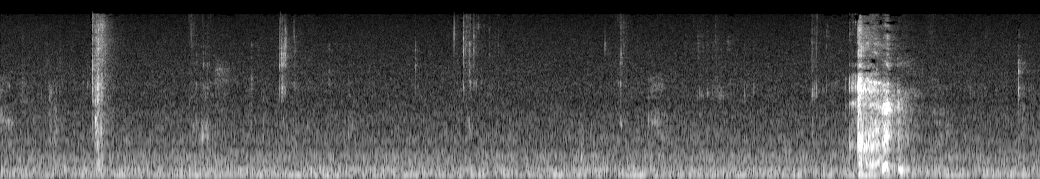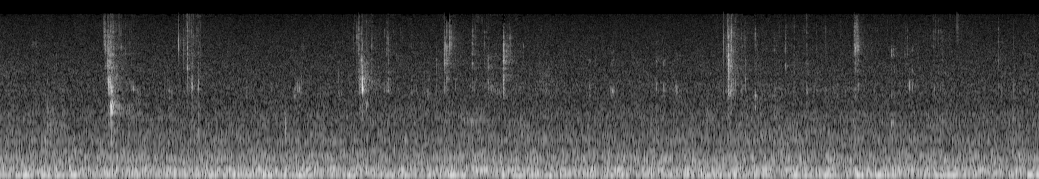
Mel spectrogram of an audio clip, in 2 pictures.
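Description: Close-miked chewing of seafood boil, with soft wet mouth clicks here and there. One brief louder sound comes about six and a half seconds in.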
